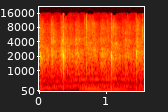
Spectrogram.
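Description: A church audience at an evening service claps hands together unto the Lord in a steady, even rhythm, five crisp beats about a third of a second apart, over a soft sustained low musical drone. No one speaks.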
